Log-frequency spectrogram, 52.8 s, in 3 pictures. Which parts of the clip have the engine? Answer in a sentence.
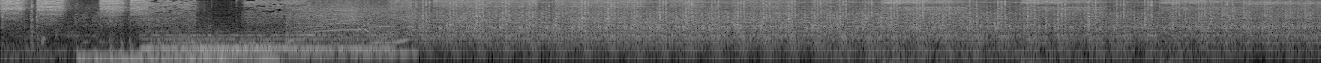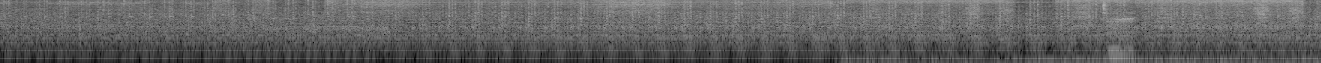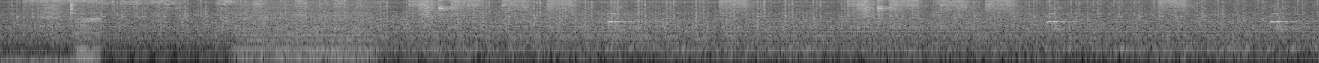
You can hear the engine from 0.0 to 52.7 s.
